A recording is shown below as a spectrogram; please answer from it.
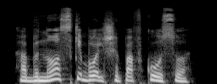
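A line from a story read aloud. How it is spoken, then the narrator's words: Growl. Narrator (Russian): прорычал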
